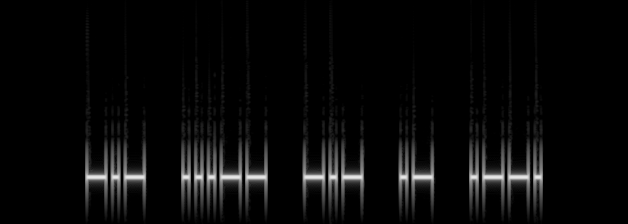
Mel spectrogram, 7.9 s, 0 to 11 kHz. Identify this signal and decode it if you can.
Morse code, heard as a keyed tone, about 16 wpm, spaced as for 11 wpm, 700 Hz. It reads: K3KAP
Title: USA Call Signs - 2x Character Spacing - 15wpm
